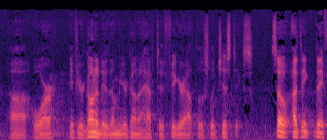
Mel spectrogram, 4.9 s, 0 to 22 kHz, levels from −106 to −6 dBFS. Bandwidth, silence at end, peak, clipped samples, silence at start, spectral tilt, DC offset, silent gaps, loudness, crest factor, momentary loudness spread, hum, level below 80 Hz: 16.5 kHz; 0 s; -18 dBFS; under 0.1%; 0.15 s; -5.5 dB/octave; under 0.1%; none; -41 LUFS; 22 dB; 12 LU; none; -66 dBFS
